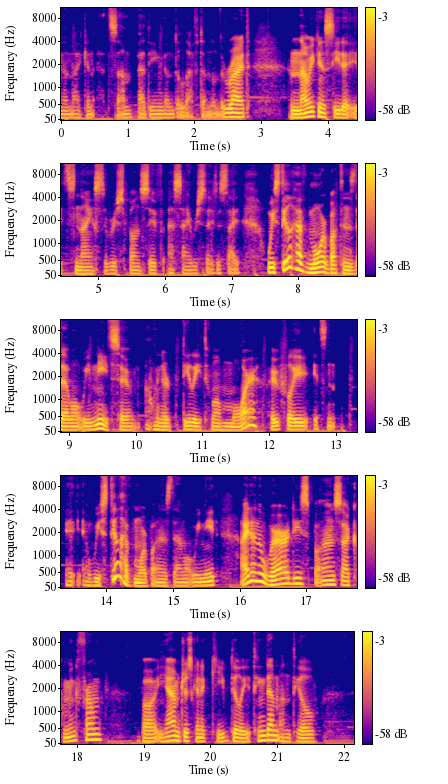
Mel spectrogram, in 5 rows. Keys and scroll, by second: 2.2 Return, 3.8 super+p, 8.4 Escape, 10.4 BackSpace, 11.6 super+p, 13.6 Escape, 18.5 BackSpace, 19.3 BackSpace, 20.8 super+p.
